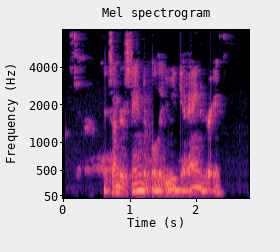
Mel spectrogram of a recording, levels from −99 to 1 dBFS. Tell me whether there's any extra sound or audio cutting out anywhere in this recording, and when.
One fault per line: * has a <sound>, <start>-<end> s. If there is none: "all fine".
all fine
